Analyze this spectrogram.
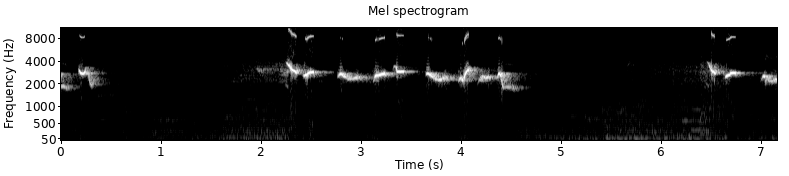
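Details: Pekin robin giving ngoceh song: a brief opening whistle, a pause, then a long, fast, warbling phrase of bright notes, and after another gap a new phrase starts.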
